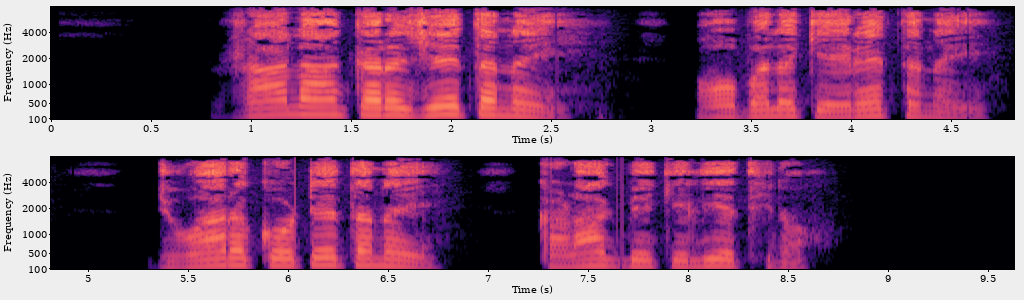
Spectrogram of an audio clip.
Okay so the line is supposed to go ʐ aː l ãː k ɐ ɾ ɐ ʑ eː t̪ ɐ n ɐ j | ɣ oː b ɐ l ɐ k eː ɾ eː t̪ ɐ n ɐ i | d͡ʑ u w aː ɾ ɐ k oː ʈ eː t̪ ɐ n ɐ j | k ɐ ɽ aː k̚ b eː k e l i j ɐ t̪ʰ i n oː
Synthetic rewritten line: ʐ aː l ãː k ɐ ɾ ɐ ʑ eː t̪ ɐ n ɐ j | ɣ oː b ɐ l ɐ k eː ɾ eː t̪ ɐ n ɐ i | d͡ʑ u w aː ɾ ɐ k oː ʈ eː t̪ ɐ n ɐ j | k ɐ ɽ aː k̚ b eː k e l i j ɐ t̪ʰ i n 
